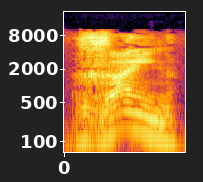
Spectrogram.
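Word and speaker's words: غين: back of your throat there's a similar one just the same way only it'll have a dot over it and that's rein now the way i usually tell people to remember these is if you were down south in the southern part of the united states and your mother told you to do something you said i ain't gonna do it i ain't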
